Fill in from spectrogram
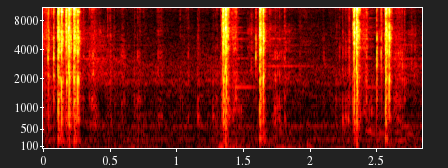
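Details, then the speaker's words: Opel Astra G 1.9 CDTI automatic that will not start: a few sharp dry clicks with no motor whirr. The starter turns when powered directly, but through the solenoid it only clicks, indicating burnt solenoid contacts; the starter is being replaced. "щолка а він не крутиться хотя якщо подати плюс на самий цей Стартер крутить"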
